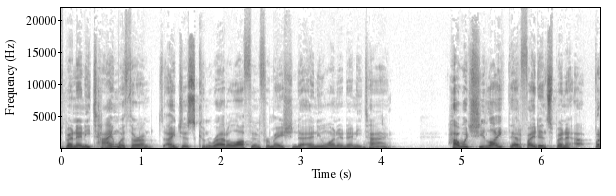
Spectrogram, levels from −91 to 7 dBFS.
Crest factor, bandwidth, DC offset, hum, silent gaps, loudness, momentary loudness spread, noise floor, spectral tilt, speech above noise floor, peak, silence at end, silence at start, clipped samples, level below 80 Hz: 20 dB; over 20 kHz; under 0.1%; none; none; -31 LUFS; 8 LU; -67 dBFS; -4.5 dB/octave; 37 dB; -12 dBFS; 0 s; 0 s; under 0.1%; -58 dBFS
